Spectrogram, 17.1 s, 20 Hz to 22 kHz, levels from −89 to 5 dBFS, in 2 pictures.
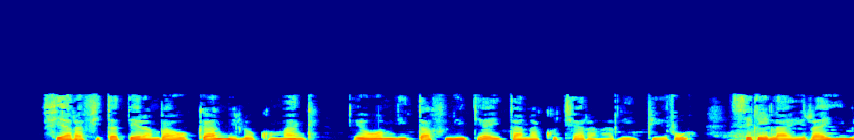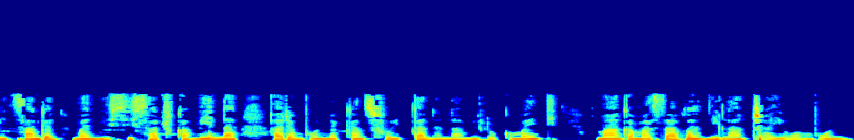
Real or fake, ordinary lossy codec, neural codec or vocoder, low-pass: real; MP3, 32 kbps; none; 7.2 kHz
